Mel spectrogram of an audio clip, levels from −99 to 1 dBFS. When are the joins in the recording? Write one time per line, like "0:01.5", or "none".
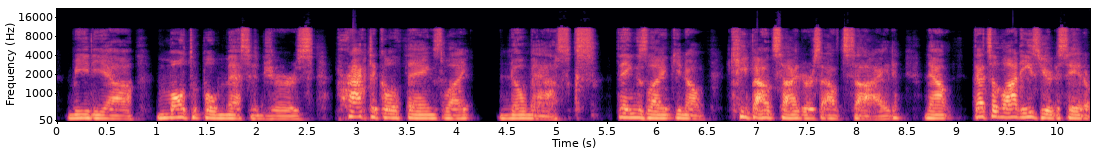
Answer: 0:02.6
